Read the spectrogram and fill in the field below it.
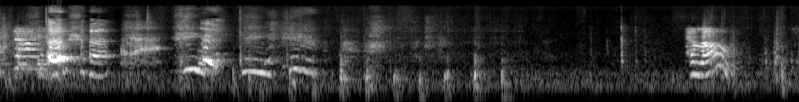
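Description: Plastic toy pieces clack as a child handles them.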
